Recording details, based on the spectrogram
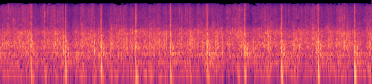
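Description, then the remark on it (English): Steady audience applause for everyone on a stage connected to the film Julie and Julia, a dense wash of many hands clapping at an even level throughout, with occasional sharper individual claps standing out from the crowd. “first of all, we have to applaud everyone on this stage for their roles in Julia's life and the movie, and then I will introduce them.”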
